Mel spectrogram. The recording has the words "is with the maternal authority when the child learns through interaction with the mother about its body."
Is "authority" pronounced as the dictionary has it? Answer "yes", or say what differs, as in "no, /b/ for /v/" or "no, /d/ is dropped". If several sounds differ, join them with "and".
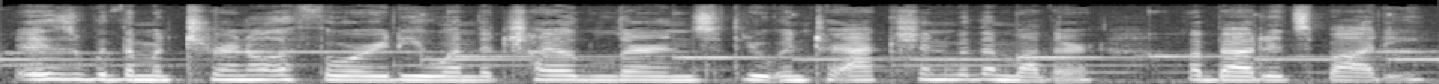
yes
